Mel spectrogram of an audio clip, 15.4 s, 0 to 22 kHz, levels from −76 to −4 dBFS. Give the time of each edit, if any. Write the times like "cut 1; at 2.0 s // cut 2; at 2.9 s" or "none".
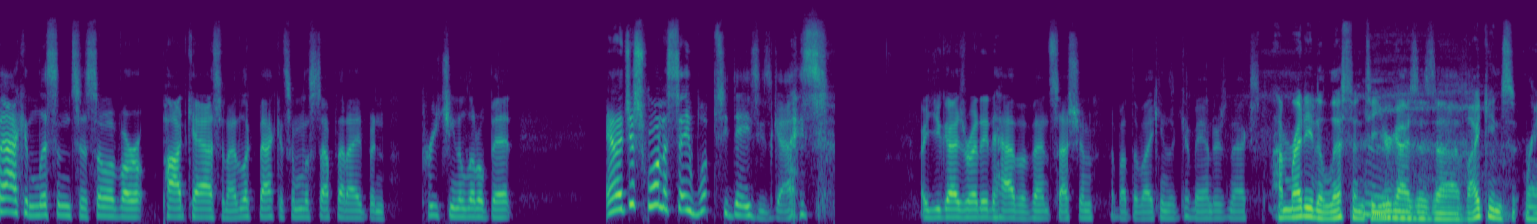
cut 1; at 8.4 s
